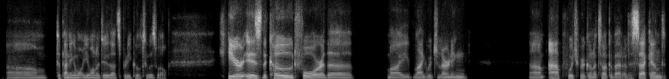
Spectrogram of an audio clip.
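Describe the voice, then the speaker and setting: A man with a mid-range voice speaks loosely during an improvised technical meetup presentation, peppering it with ums and restarts. The recording is dry, dull, and lo-fi.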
